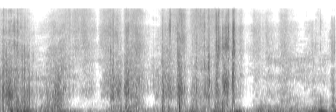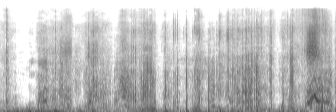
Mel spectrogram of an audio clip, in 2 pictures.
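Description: Nails and fingertips scratch across the stitched twill lettering of a yellow San Francisco basketball jersey made of polyester mesh, hanging on a hanger. Dense, irregular scratchy rasps and rubbing strokes run throughout, with a low rumble underneath and brighter bursts of scraping texture.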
